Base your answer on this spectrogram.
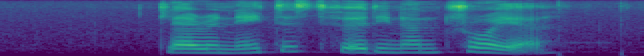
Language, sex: English, female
